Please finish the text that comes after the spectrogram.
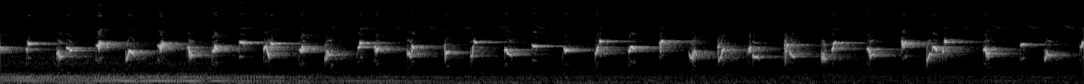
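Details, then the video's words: Sooty-headed bulbul in long rapid fighting song used as a lure to prompt an answer: unbroken series of chirpy falling double notes, about three per second, over a low hum that fades in the first half. "trucukan gacor TARUNG ROPEL PANJANG pancingan trucukan agar bunyi jadikan burung trucuk gacor NYAUT"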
